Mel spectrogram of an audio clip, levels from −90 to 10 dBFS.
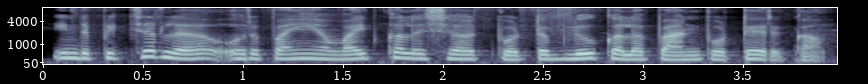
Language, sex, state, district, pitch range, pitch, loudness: Tamil, female, Tamil Nadu, Nilgiris, 190-215 Hz, 205 Hz, -17 LUFS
